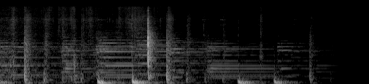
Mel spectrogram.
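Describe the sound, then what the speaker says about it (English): Knife chopping beets into small cubes on a cutting board for beet and ginger juice, about a dozen crisp, close thuds in an uneven rhythm that trail off into quiet. "we're going to cut our beets into some small cubes"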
